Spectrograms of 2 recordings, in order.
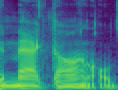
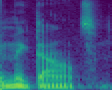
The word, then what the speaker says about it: McDonald's: the rule is though if it's MC and the next letter is a vowel it's Mac and Mac alroy or you know maoy Mary or uh you know but you wouldn't say MacDonald's You' say McDonald's inter that's the rule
